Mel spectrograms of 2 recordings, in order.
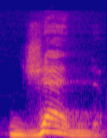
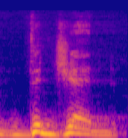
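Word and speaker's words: Djed: was known as the the Jed or the theed pillars depending on how certain people pronounce it and these Jed pillars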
